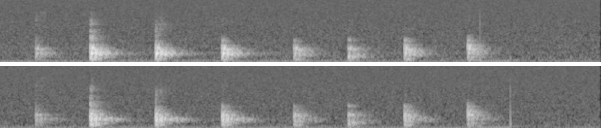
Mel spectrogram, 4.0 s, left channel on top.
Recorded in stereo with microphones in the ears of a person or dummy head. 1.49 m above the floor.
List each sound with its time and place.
0.2 s knocking: 5° right (ahead or behind), 1.3 m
